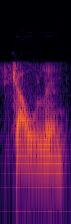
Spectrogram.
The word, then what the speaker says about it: Shaolin: The correct pronunciation is Shiaolin Kung Fu.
